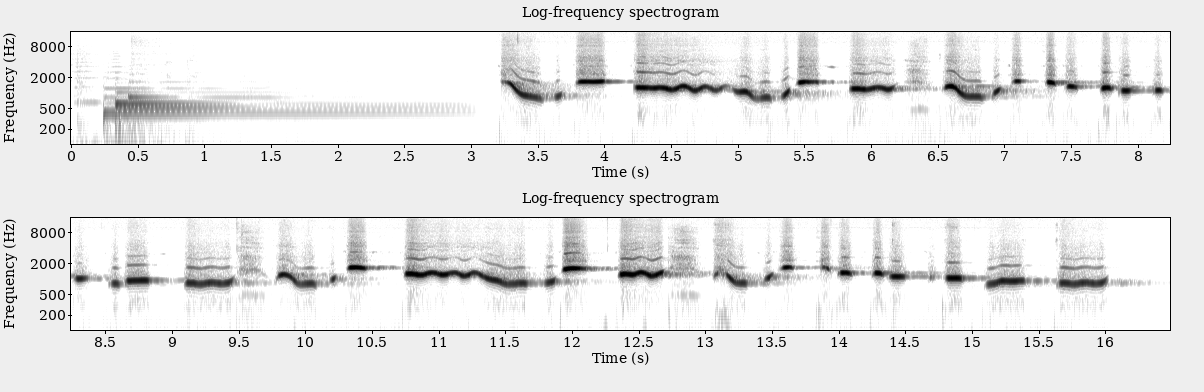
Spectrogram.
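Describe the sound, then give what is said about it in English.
A single whistler carries a lively, wavering melody alone, with quick sliding notes and short phrases in a steady rhythm, after a brief low tone fades at the start. “Instrument by itself, starting with a whistle.”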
